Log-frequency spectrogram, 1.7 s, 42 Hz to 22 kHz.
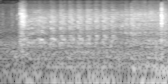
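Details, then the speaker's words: Auction-yard vehicle with 197,000 miles, jump-started with a booster pack: a brief crank catches almost instantly and settles into an even idle with no stumbling; clean, normal start. Low on fuel. "There we go. I told you it'd fire right up."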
